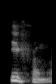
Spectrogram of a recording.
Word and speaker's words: Aephraim: first name i don't think that's embarrassing it's pronounced ephraim ephraim okay thank you very much for agreeing to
